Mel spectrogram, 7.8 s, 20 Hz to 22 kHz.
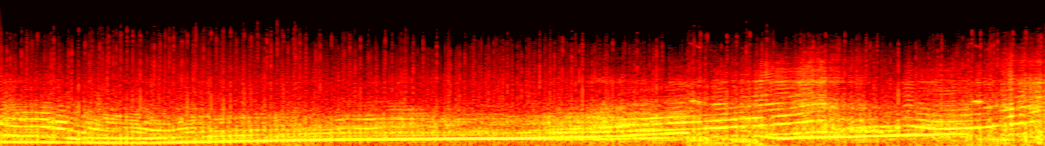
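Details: Drift car at WA Drift Round 2, petrol engine revving hard up and down. A ragged, uneven note shows it misfiring all over the place under load; cause unclear.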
